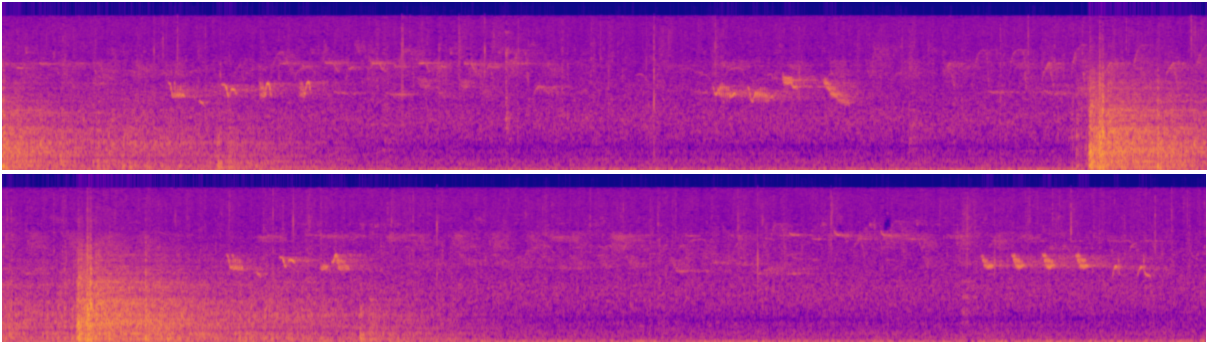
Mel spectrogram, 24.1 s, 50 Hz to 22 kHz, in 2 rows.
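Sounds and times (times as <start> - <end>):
thunder clap: 0.0 - 3.9, 10.7 - 17.4
heavy rain falling: 0.0 - 24.0
small birds chirping: 0.0 - 24.0.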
